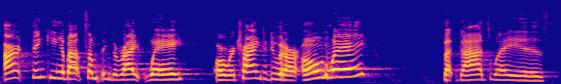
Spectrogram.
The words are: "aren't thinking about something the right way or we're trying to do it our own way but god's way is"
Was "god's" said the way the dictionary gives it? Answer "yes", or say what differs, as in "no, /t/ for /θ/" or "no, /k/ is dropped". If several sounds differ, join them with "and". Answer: yes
